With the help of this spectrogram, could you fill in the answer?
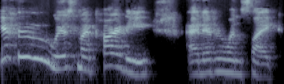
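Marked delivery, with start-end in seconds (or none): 0.0-1.5 high loud yahoo, bouncing in; excited whoop. Retold or imitated. Walking into the room expecting a party, excited whoop. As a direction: cheer as you burst through the door. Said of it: "I was so excited".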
